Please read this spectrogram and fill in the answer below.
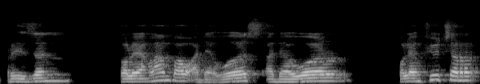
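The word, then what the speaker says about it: は: enggak enggak tipo ya ini emang benar sebagai partikel hiragana H ini dibacanya wa nah kalau nulis partikel wa itu pakai hiragana H ya itu kan pakai hiragana wa terus ini juga sama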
